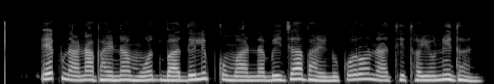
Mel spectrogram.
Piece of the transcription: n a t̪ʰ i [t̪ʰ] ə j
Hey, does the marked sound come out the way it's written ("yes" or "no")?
yes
